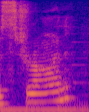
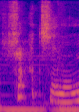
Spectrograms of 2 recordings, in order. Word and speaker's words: Strachan: If somebody was giving you directions to go to Strawn, you would go right past this name. No, what street is that? No, that's Strachan. No, we want Strawn. Another silent one.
